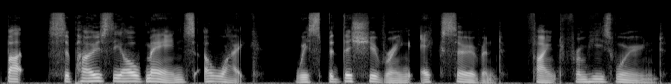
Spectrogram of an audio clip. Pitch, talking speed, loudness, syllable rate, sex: 110 Hz, 135 wpm, -20 LUFS, 4.1 syllables/s, female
